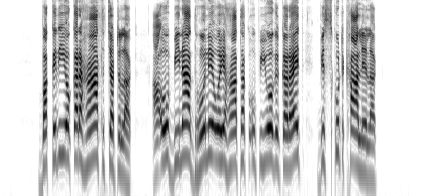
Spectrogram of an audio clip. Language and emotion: Maithili, disgusted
